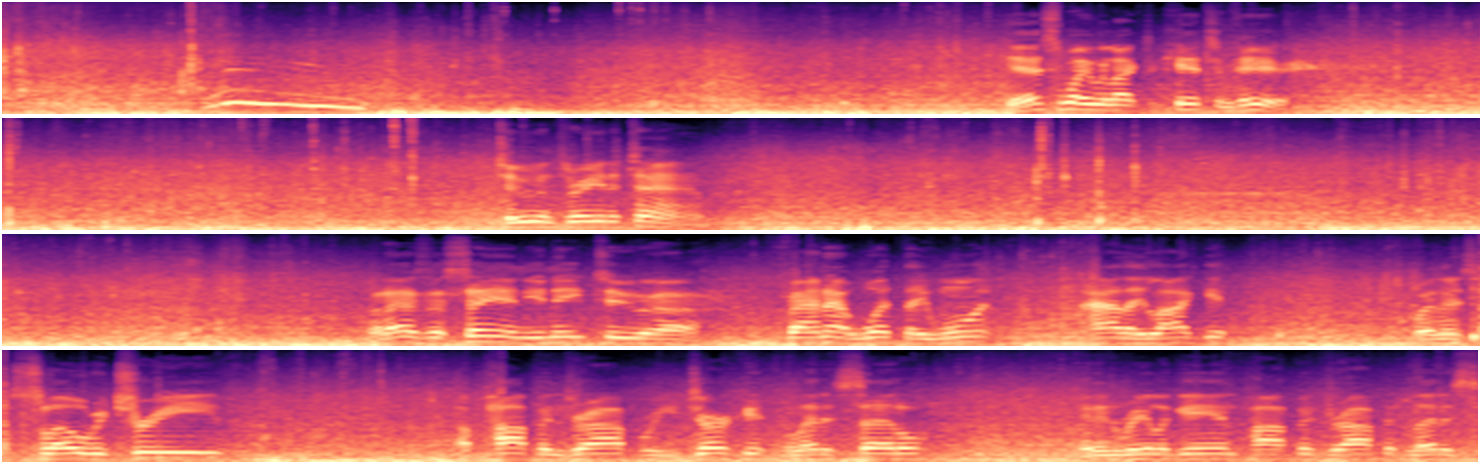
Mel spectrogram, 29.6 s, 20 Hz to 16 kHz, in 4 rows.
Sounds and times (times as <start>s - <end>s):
Outside, rural or natural: 0.0s - 29.5s
Speech: 5.0s - 6.5s, 16.6s - 20.9s, 21.8s - 23.3s, 24.4s - 26.8s, 27.6s - 29.5s.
